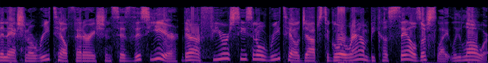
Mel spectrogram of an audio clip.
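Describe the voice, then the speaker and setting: Delivered in a normal speaking voice, the speech moves at a fairly quick pace with hardly any pauses. The intonation is lively, and the background is quiet. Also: woman, medium pitch for a woman. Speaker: radio news reporter. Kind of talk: radio news report.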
